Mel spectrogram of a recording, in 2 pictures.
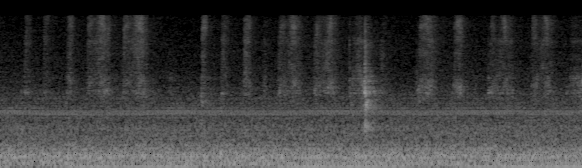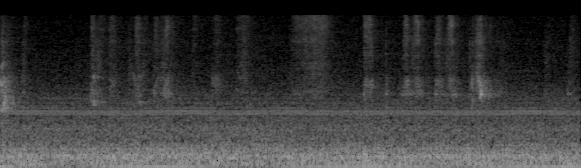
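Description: Marker pen writing on a whiteboard: a run of short, scratchy strokes over a steady low background hum.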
